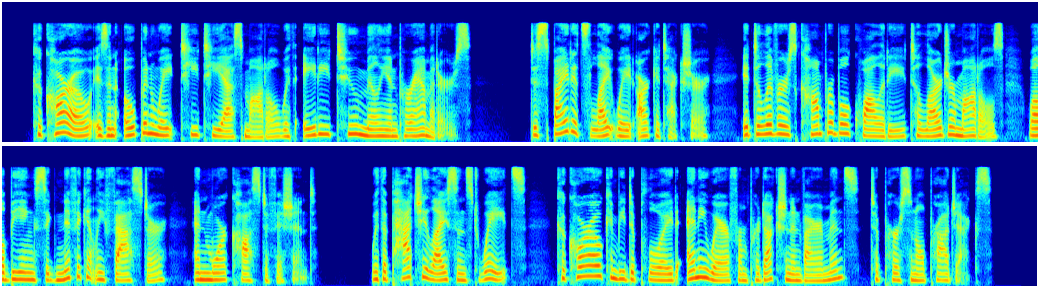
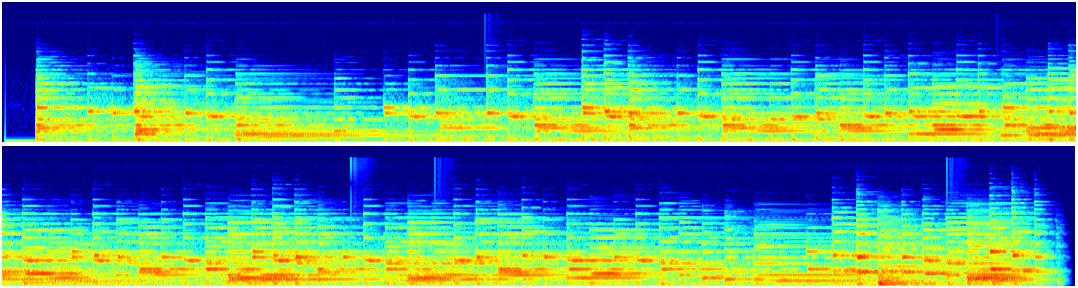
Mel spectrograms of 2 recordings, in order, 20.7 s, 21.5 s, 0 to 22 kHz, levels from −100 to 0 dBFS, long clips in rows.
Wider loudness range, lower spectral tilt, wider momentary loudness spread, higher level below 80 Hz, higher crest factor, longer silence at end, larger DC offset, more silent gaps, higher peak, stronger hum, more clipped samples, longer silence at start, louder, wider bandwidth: about the same, 3 LU vs 5 LU; second, -4.5 dB/octave vs -9.5 dB/octave; about the same, 10 LU vs 9 LU; second, -64 dBFS vs -40 dBFS; about the same, 18 dB vs 18 dB; first, 0.5 s vs 0 s; second, under 0.1% vs 0.9%; neither; second, -8 dBFS vs -2 dBFS; neither; neither; first, 0.3 s vs 0 s; second, -26 LUFS vs -22 LUFS; first, 12 kHz vs 5.4 kHz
